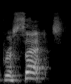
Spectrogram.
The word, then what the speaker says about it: Bressette: But from La Rouge podcast and Layman Sports, we are joined by Derek Bressette.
